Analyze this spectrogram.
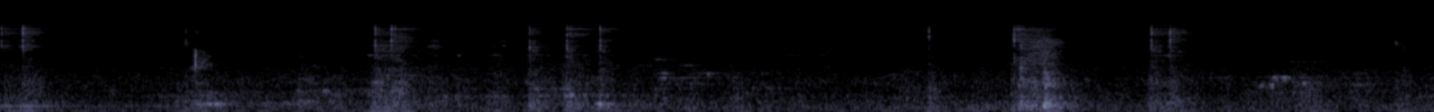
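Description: Faint, scattered clicks of a computer mouse, about eight in all, the loudest about five seconds in, as the slideshow pen menu is opened and the ink marks are erased.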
